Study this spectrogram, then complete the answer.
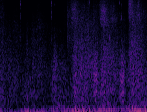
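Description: Heavy barrage of heat shells firing in a robot battle video game, a dense run of deep booms and bursts rolling together without pause, loud and continuous with swells of louder impacts.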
